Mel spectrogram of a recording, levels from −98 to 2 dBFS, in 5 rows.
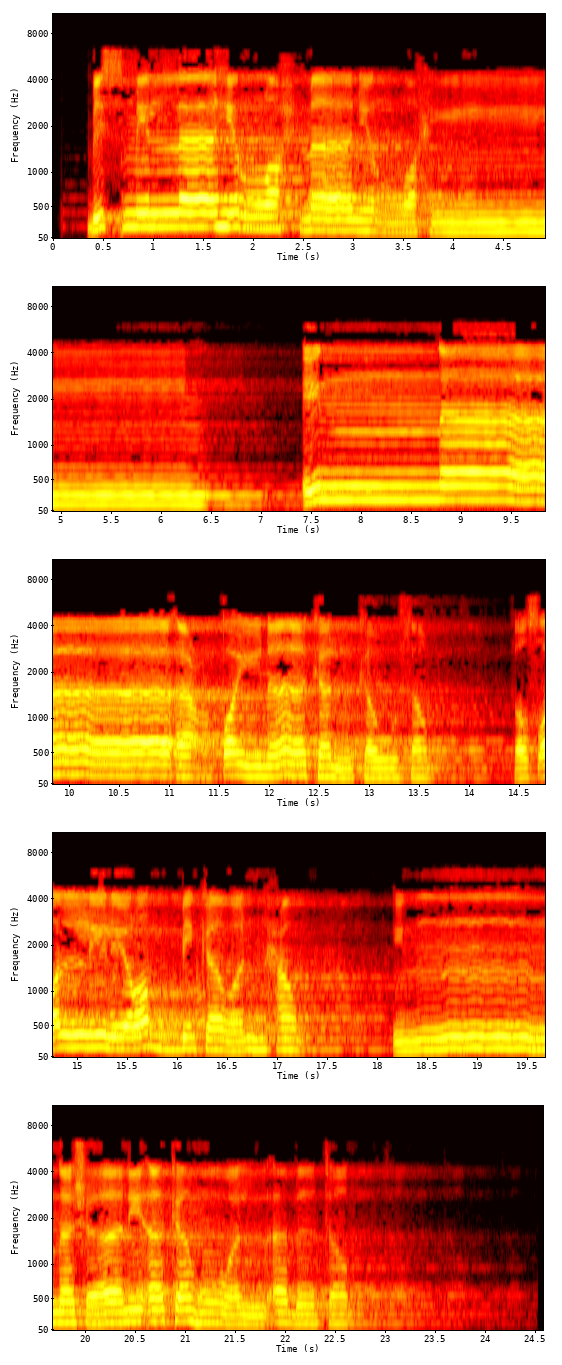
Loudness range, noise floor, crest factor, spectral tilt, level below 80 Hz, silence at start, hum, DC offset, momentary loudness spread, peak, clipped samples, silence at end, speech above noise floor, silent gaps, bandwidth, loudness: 6 LU; -62 dBFS; 16 dB; -7 dB/octave; -62 dBFS; 0.35 s; none; under 0.1%; 11 LU; -2 dBFS; under 0.1%; 1.35 s; 43 dB; none; 6.6 kHz; -19 LUFS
